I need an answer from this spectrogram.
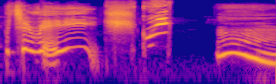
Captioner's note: squeaking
